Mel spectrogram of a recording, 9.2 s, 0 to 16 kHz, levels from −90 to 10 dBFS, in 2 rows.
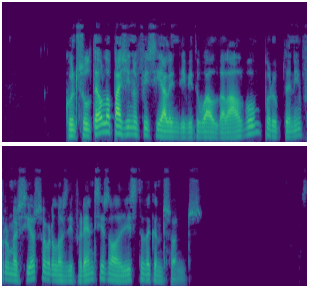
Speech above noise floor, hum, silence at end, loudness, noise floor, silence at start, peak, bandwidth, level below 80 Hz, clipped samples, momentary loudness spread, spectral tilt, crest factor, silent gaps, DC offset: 66 dB; none; 1.6 s; -24 LUFS; -90 dBFS; 0.95 s; 0 dBFS; 9.8 kHz; -60 dBFS; under 0.1%; 14 LU; -5 dB/octave; 26 dB; none; under 0.1%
